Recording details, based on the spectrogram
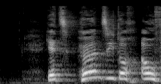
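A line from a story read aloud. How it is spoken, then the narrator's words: Mother shouting. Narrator (German): schrie Mama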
